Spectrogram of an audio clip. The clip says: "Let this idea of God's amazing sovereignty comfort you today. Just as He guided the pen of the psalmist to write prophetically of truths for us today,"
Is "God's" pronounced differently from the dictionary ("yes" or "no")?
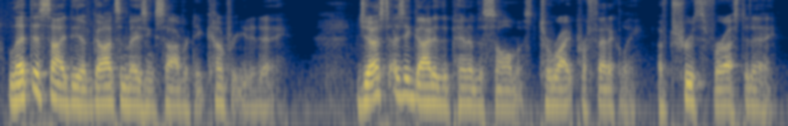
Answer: no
